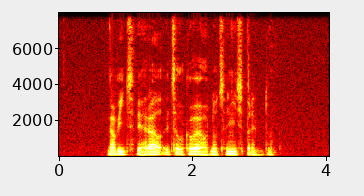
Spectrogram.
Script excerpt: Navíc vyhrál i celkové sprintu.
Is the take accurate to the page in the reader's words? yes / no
no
